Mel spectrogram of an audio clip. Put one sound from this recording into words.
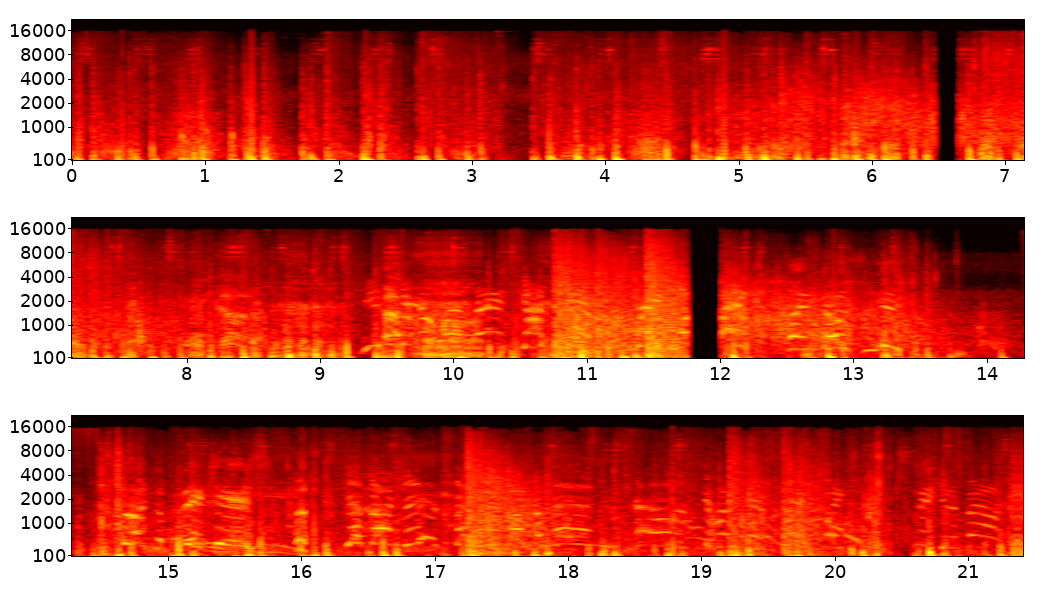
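A horse gallops with heavy, rapid hoofbeats.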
